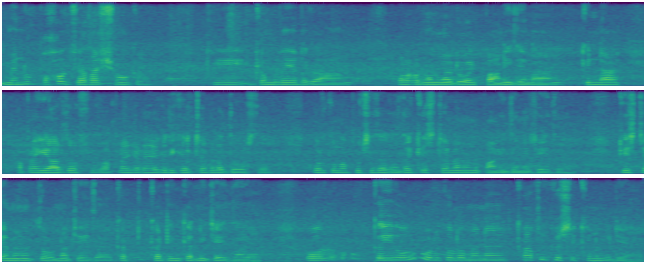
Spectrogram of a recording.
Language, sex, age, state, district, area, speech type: Punjabi, male, 45-60, Punjab, Kapurthala, urban, spontaneous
